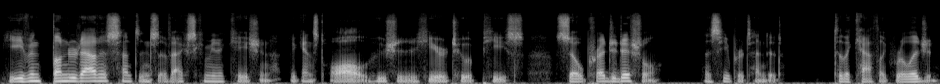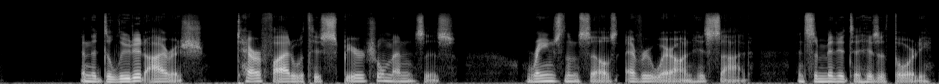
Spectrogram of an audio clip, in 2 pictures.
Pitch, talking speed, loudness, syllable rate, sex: 135 Hz, 145 wpm, -20 LUFS, 5.9 syllables/s, male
